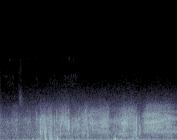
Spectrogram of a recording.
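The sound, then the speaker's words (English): Vigorous, continuous shuffling from a scene in a Marx Brothers movie, with a rough, hissy texture, rising and falling in rapid back-and-forth bursts throughout, fairly loud with no voices. “Sounds like some very intense shuffling to me. Back and forth.”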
